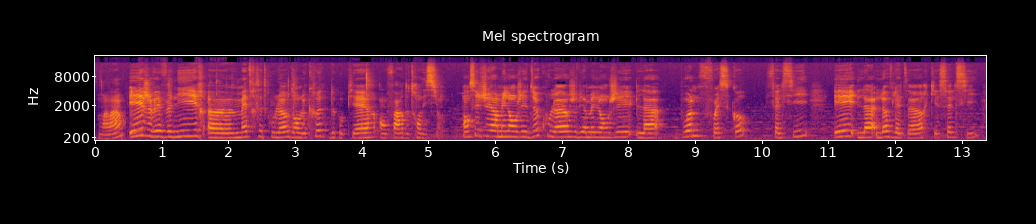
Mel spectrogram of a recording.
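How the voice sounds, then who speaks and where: A young woman narrates a makeup tutorial in a chatty, self-mocking way, often pausing on hesitant fillers. Her voice sits a little high. Quiet music plays behind her. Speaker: beauty vlogger.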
